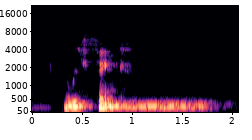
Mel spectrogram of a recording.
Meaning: To think again about something, with the intention of changing or replacing it
- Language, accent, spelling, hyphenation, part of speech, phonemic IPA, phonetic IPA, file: English, Southern England, rethink, re‧think, verb, /ɹiːˈθɪŋk/, [ɹʷɪi̯ˈθɪŋk], LL-Q1860 (eng)-rethink.wav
